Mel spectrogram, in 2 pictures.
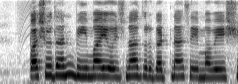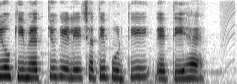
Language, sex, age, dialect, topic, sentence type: Hindi, female, 18-24, Hindustani Malvi Khadi Boli, agriculture, statement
